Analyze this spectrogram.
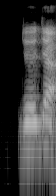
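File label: "jejak", Malay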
